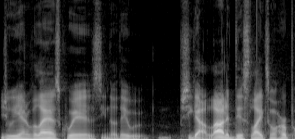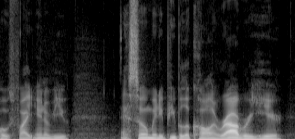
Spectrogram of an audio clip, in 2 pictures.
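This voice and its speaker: Deep-voiced man hosting an MMA talk stream. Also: steady tone, a little fast, clean tone, no room sound, clean studio sound. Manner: talks straight to viewers, asks rhetorical questions. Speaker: MMA talk show host. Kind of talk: casual livestream commentary.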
